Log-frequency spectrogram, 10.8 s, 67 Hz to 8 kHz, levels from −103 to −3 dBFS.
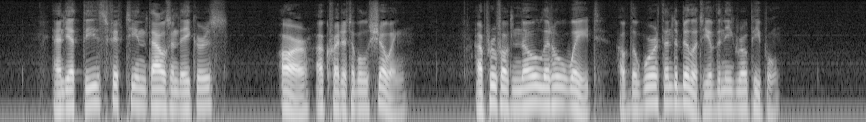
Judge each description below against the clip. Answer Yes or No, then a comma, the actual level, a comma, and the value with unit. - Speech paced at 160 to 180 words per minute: No, slow, 135 wpm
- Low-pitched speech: Yes, low, 115 Hz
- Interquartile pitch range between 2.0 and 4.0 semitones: No, average, 4.4 semitones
